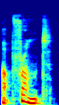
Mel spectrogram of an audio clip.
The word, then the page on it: upfront: British English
